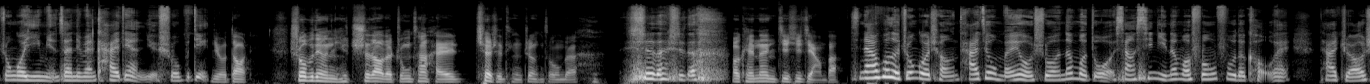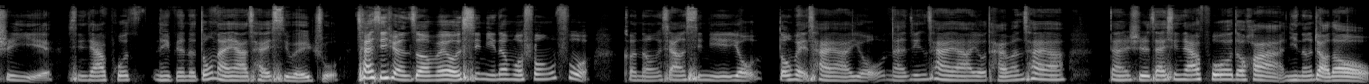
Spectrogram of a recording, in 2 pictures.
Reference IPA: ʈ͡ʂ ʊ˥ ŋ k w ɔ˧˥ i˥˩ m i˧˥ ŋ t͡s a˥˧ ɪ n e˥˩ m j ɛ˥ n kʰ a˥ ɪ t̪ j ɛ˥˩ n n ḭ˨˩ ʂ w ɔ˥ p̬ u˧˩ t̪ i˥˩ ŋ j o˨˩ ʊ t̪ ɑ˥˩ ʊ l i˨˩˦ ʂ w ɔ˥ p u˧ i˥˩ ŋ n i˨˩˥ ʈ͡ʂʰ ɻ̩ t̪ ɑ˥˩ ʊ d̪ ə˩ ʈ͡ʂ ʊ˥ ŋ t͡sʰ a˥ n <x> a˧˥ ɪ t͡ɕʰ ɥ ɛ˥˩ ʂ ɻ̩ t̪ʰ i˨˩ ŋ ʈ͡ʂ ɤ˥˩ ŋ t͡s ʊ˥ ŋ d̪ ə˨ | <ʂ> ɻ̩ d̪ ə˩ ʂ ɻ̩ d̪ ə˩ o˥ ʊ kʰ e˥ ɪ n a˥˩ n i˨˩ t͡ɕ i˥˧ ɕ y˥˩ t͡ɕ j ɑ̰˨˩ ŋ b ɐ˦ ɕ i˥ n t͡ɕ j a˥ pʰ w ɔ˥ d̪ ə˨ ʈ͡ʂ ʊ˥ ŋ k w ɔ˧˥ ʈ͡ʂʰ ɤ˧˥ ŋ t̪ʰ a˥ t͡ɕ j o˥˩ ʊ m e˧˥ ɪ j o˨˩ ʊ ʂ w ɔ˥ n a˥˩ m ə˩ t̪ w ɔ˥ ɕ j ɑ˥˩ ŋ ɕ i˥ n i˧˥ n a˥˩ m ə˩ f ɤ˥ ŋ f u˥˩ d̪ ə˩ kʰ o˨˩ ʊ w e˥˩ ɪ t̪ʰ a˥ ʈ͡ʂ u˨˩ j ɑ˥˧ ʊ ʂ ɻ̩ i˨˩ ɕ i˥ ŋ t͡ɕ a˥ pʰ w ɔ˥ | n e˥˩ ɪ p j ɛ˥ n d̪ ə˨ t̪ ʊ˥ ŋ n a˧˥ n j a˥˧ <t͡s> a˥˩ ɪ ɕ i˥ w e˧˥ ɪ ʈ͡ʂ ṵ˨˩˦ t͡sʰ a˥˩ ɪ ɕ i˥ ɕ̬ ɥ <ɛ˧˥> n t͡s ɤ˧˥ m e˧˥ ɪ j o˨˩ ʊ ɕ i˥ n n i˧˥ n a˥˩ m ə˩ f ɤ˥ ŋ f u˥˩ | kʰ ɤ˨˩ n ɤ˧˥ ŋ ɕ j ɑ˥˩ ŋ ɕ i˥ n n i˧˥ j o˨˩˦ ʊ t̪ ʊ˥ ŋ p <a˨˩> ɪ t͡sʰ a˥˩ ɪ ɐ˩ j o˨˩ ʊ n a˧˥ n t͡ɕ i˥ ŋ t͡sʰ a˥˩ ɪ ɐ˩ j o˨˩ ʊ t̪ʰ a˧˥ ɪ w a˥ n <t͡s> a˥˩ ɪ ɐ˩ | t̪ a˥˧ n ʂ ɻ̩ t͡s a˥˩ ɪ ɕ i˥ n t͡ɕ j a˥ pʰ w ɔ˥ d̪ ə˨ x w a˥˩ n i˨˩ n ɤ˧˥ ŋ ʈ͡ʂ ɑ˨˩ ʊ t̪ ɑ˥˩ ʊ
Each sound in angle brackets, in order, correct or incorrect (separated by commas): correct, correct, incorrect, incorrect, incorrect, incorrect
